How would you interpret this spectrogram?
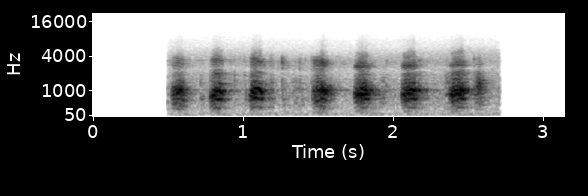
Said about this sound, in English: A hen clucks.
